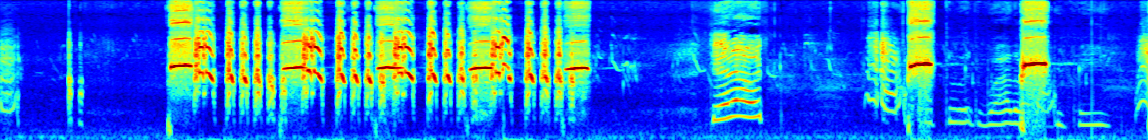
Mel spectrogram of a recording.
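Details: Grey francolin giving what is called a hunting call: a run of loud, shrill, harsh notes repeated rapidly for about three seconds, then a pause and a few scattered squeaky notes with faint lower tonal sounds.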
